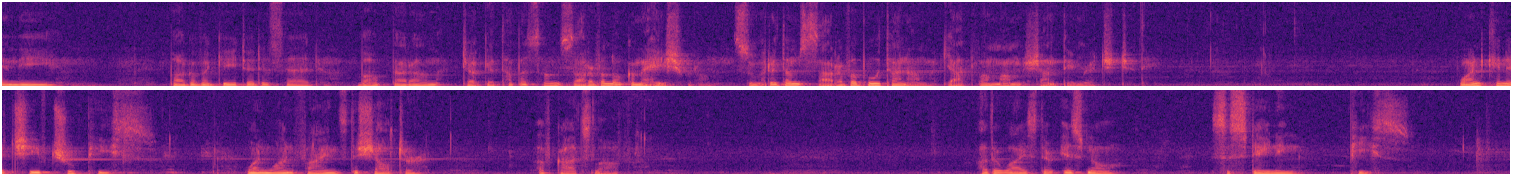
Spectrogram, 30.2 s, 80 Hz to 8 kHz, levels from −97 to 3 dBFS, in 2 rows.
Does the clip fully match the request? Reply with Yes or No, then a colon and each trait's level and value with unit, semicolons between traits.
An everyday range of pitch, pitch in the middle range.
No: average, 4.1 semitones; low, 115 Hz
